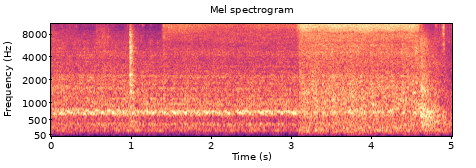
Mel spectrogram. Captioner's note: spraying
